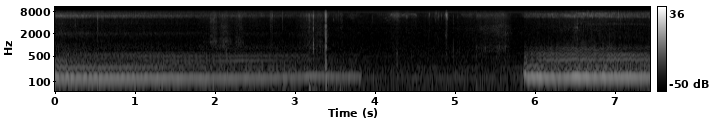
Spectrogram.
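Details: Male house cat back from a dental cleaning at the vet, uttering a low, steady, droning moan held for nearly four seconds, dropping out briefly, then resuming stronger; indoors and quiet.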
